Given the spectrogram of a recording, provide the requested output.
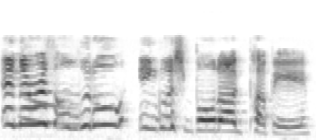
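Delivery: high, slowed coo over a puppy; gushing. Real, not acted. Describing the bulldog puppy to co-hosts, gushing. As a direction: draw it out, high and adoring.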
